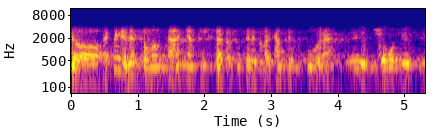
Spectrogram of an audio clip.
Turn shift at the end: Yes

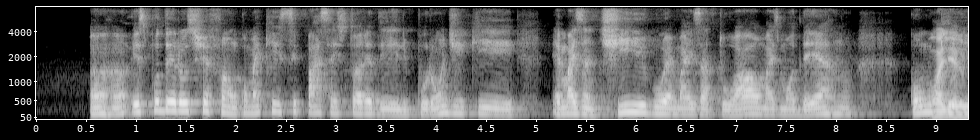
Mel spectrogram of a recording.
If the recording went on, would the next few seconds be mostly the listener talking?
No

